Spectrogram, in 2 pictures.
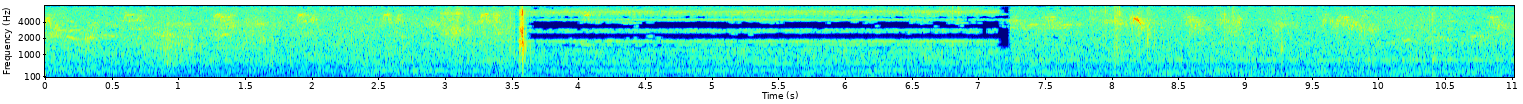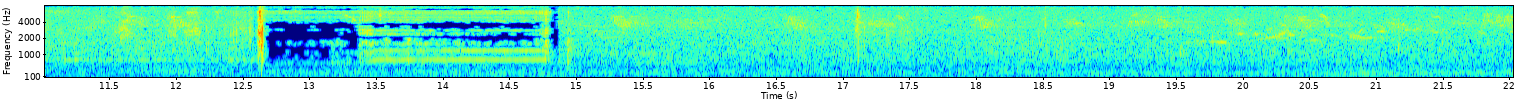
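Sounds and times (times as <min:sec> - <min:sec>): faint high whine: 0:00.0 - 0:22.0
small birds chirping: 0:00.0 - 0:22.0
sharp clicks: 0:03.0 - 0:03.7, 0:06.8 - 0:12.8, 0:13.4 - 0:15.4.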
